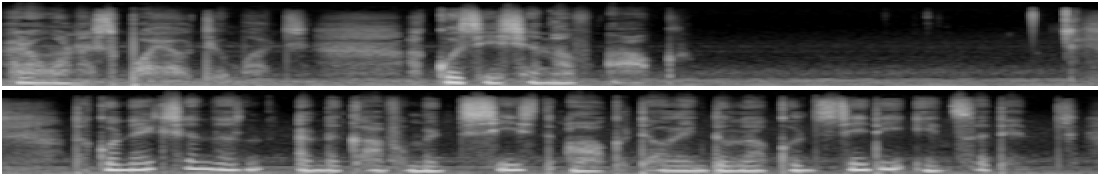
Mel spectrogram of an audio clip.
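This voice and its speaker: A woman streamer speaking in a soft, breathy ASMR whisper, reading aloud and adding casual, musing comments. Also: fairly high pitch. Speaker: streamer and host. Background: music.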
